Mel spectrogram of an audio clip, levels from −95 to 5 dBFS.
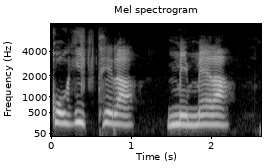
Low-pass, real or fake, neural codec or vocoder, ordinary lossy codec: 7.2 kHz; fake; vocoder, 24 kHz, 100 mel bands, Vocos; none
